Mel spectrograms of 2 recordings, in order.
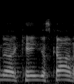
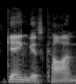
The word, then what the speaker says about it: Genghis Khan: We talked about this during the fucking Kangas Khan episode. That's what it's from. And again, it's Genghis Khan, not the Pokemon.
